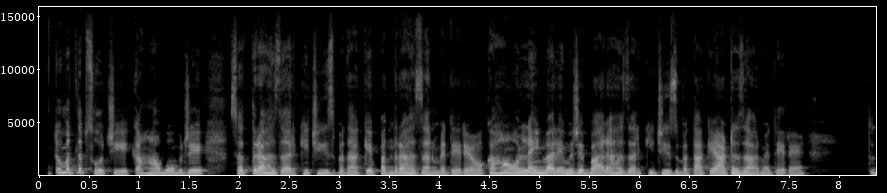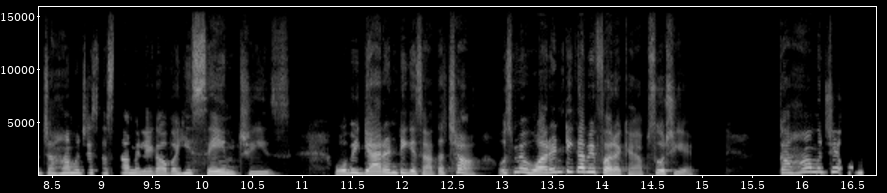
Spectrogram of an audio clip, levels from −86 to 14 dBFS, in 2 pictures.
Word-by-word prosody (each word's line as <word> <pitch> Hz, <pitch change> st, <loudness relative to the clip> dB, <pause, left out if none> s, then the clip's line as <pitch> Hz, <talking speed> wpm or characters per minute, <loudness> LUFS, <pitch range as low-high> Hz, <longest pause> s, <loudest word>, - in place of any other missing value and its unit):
तो 295 Hz, -, -2 dB
मतलब 300 Hz, +2 st, -2 dB
सोचिए 235 Hz, -8 st, -4 dB
कहाँ 220 Hz, +2 st, -3 dB
वो 235 Hz, 0 st, -2 dB
मुझे 240 Hz, +1 st, -2 dB, 0.3 s
17,000 250 Hz, -4 st, +1 dB
की 240 Hz, -, -6 dB
चीज़ 220 Hz, -3 st, -7 dB
बता 200 Hz, -1 st, -4 dB
के 230 Hz, -, +1 dB
15,000 200 Hz, -2 st, -2 dB
में 185 Hz, 0 st, -6 dB
दे 185 Hz, -1 st, -5 dB
रहे 190 Hz, +1 st, -4 dB
हैं 195 Hz, -, -3 dB
और 195 Hz, -, -6 dB
कहाँ 245 Hz, +3 st, +1 dB
ऑनलाइन 240 Hz, +4 st, +2 dB
वाले 235 Hz, -1 st, +2 dB
मुझे 235 Hz, +1 st, +1 dB
12,000 210 Hz, 0 st, -2 dB
की 210 Hz, -, -7 dB
चीज़ 210 Hz, -1 st, -4 dB
बता 190 Hz, -1 st, -3 dB
के -, -, +1 dB
8,000 195 Hz, -4 st, -1 dB
में 180 Hz, 0 st, -6 dB
दे 180 Hz, -2 st, -6 dB
रहे 175 Hz, +1 st, -10 dB
हैं। 190 Hz, -, -11 dB, 0.6 s
तो 235 Hz, -, -10 dB
जहाँ 225 Hz, +3 st, -1 dB
मुझे 260 Hz, -1 st, 0 dB
सस्ता 240 Hz, +1 st, -4 dB
मिलेगा 215 Hz, 0 st, -1 dB
वही 220 Hz, +4 st, +1 dB
सेम 215 Hz, -1 st, +4 dB
चीज़, 180 Hz, -3 st, -7 dB, 0.6 s
वो 250 Hz, +2 st, +7 dB
भी 280 Hz, 0 st, +3 dB
गारंटी 260 Hz, +5 st, +5 dB
के 220 Hz, -, +5 dB
साथ, 200 Hz, +1 st, -3 dB
अच्छा 240 Hz, +6 st, +1 dB, 0.3 s
उसमें 335 Hz, +7 st, -1 dB
वारंटी 310 Hz, +7 st, +5 dB
का 375 Hz, -1 st, +7 dB
भी 355 Hz, -1 st, +5 dB
फ़र्क 230 Hz, -, +5 dB
है 180 Hz, -, -5 dB
आप 180 Hz, 0 st, -9 dB
सोचिए। 215 Hz, -11 st, +1 dB, 0.9 s
कहाँ 290 Hz, +6 st, 0 dB
मुझे 360 Hz, +1 st, -1 dB, 0.2 s
उन 275 Hz, -, -1 dB
225 Hz, 200 wpm, -23 LUFS, 205-255 Hz, 0.9 s, वो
